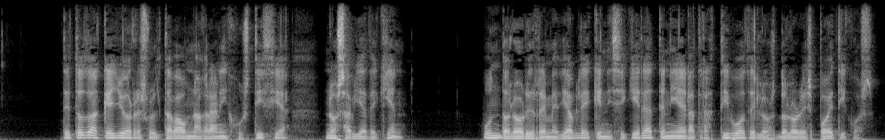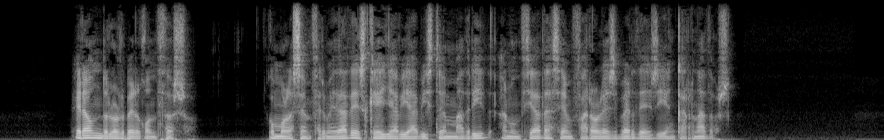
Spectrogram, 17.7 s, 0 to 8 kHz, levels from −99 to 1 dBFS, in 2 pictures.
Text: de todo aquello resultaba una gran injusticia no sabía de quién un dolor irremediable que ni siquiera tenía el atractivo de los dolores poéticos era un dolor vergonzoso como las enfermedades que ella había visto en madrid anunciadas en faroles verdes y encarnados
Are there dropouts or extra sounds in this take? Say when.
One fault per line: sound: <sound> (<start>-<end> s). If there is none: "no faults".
no faults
